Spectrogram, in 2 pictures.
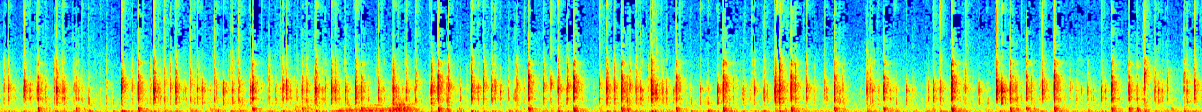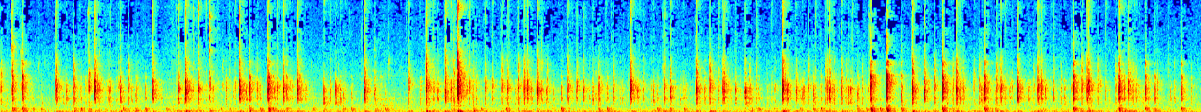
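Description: Continuous fast typing on a compact mechanical keyboard: a steady stream of key clicks.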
